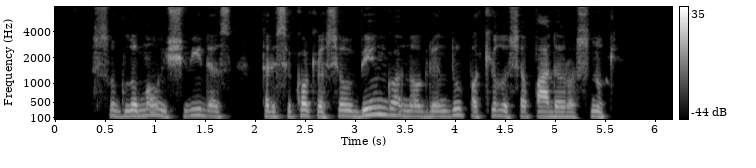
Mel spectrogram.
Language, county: Lithuanian, Šiauliai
